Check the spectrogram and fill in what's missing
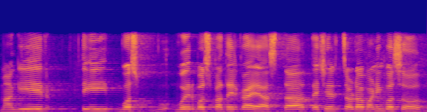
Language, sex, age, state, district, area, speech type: Goan Konkani, male, 18-30, Goa, Bardez, rural, spontaneous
